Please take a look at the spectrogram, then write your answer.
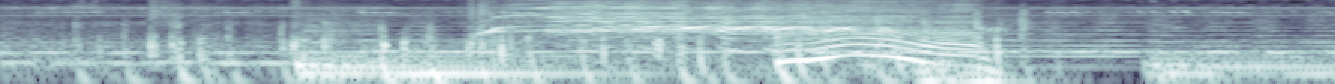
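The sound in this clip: A horse on a street whinnies loudly, its neigh wavering up and down in pitch, while its hooves clip-clop in a steady rhythm before and after the call.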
